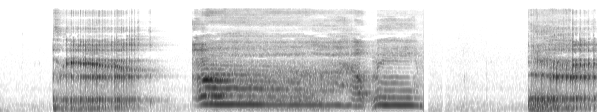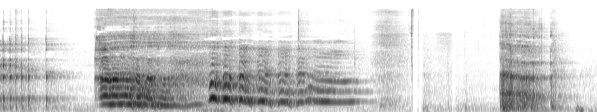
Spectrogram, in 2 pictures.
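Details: Several long, loud, voiced belches from a girl with short pauses between, some stretched over two seconds; repeated burping.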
